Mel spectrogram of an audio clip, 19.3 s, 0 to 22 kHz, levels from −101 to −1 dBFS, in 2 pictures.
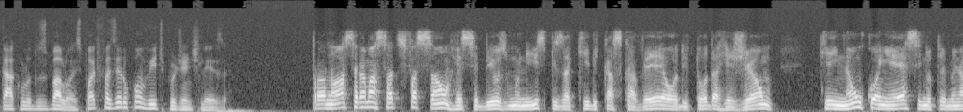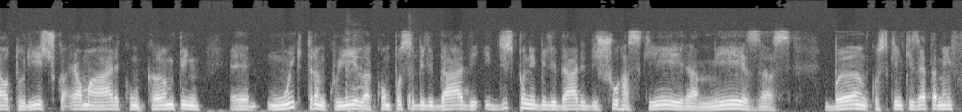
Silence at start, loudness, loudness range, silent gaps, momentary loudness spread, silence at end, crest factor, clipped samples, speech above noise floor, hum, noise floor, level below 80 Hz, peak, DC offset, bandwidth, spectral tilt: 0.05 s; -14 LUFS; 2 LU; none; 7 LU; 0 s; 14 dB; under 0.1%; 31 dB; none; -44 dBFS; -42 dBFS; 0 dBFS; under 0.1%; over 20 kHz; -5.5 dB/octave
